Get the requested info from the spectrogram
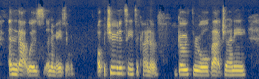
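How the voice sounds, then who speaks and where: A woman's medium-pitched voice in a slight northern English accent, dark and mellow in tone, with ordinary pitch variation and a moderate pace. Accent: slight northern English twang. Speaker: actress. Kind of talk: interview. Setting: video call.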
